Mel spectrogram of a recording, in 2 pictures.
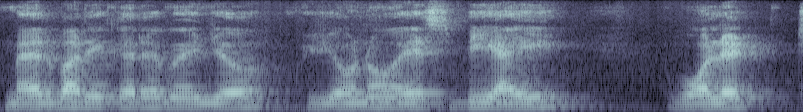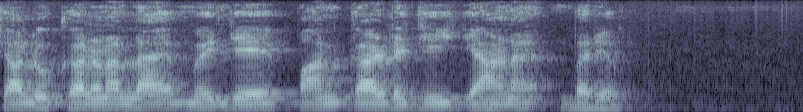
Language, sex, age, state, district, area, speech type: Sindhi, male, 60+, Gujarat, Kutch, rural, read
